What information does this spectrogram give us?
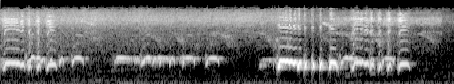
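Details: Vocal local zebra dove, its song used as bait to make other zebra doves sing: soft runs of quick coo notes, then a loud bubbling trill that rolls into a further string of evenly paced notes.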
